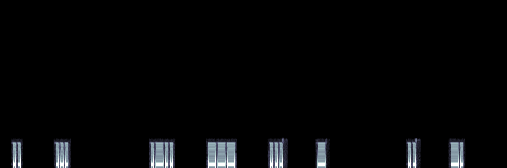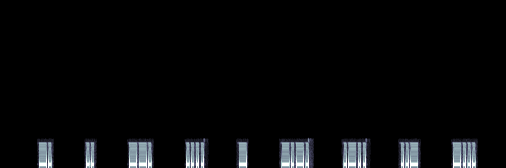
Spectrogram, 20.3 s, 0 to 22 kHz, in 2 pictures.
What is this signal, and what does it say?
Morse code, heard as a keyed tone, about 25 wpm, spaced as for 10 wpm, 550 Hz. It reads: IS LOST IN NIGHTCLUB
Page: news headlines in morse code at 10 wpm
